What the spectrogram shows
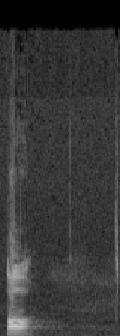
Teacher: Sedangkan huruf to ini punggung ujung lidah, jadi agak mundur dia ke belakang.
